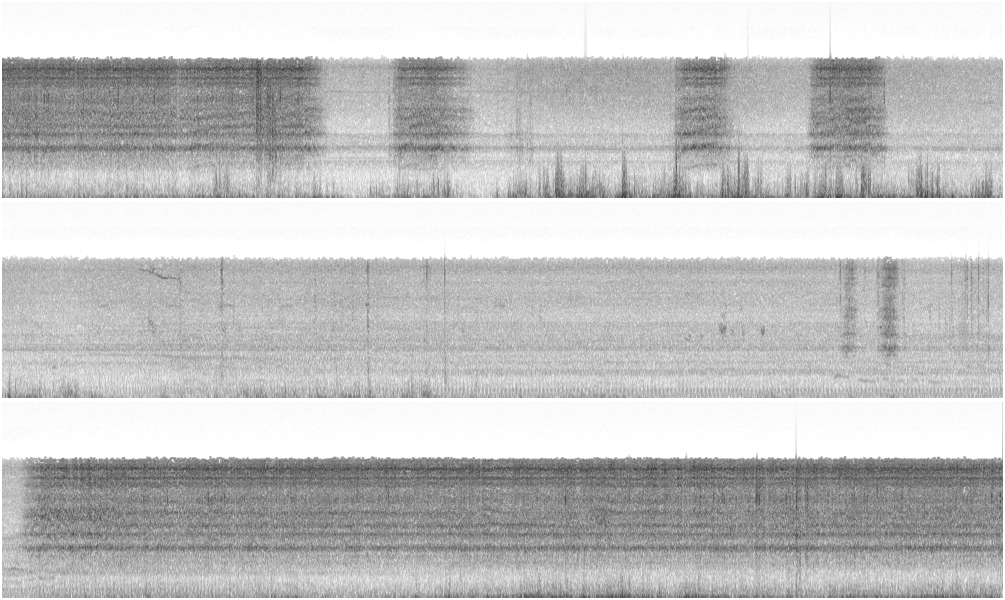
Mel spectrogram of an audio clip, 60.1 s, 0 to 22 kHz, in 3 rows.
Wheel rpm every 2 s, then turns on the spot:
170, 160, 150, 60, 60, 0, 0, 50, 80, 10, 0, 0, 0, 0, 0, 0, 0, 0, 10, 10, 60, 160, 160, 160, 160, 160, 160, 160, 160, 160.
none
